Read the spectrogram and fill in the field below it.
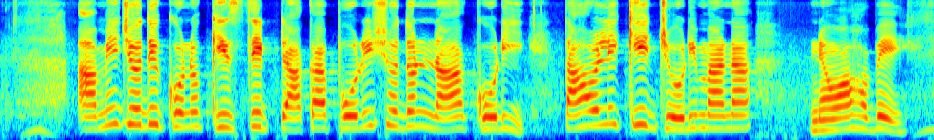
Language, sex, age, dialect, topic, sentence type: Bengali, female, 18-24, Rajbangshi, banking, question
